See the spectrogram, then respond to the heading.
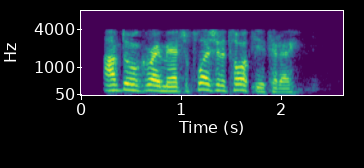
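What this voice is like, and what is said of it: New York accent. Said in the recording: “I love the New York accent you got going on there.”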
